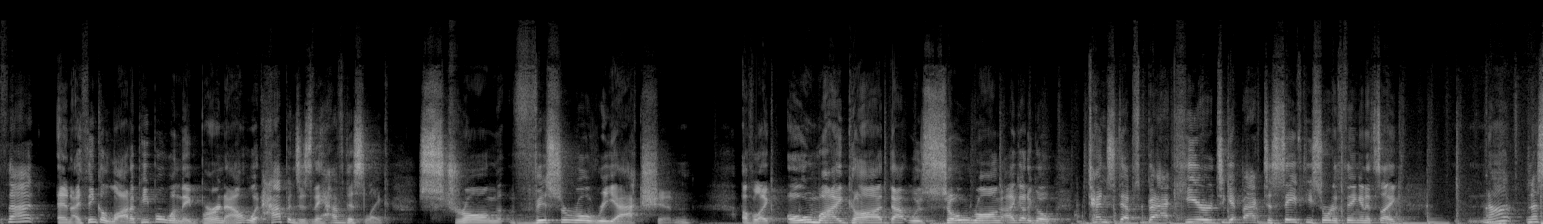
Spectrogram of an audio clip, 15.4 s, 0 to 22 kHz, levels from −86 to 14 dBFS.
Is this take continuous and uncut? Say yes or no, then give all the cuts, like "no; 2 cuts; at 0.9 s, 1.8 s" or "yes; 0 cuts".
yes; 0 cuts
